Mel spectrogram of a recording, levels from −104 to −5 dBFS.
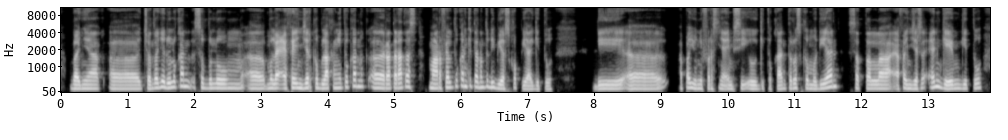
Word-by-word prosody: banyak, 150 0 +2 0.2
eee, 145 0 0
contohnya 180 +9 +1
dulu, 205 +3 +2
kan, 235 -4 0
sebelum, 170 -2 -1
eee, 155 0 0
mulai 170 -2 +4
Avengers 180 +2 +3
ke - - -3
belakang 165 +1 +2
itu, 195 +3 -2
kan, 235 +1 0
eee, 180 -5 +2
rata-rata 175 +5 +4
s - - -16 0.2
Marvel 170 +2 +3
itu, 240 - -3
kan, 250 - +2
kita 230 -3 -1
nonton 205 +2 -1
di 200 -5 -1
bioskop, 155 +4 -1
ya, 135 - +2
gitu. 130 -1 -6 0.6
Di, 150 +1 0
eee, 145 +1 0 0.3
apa - - -3
universe-nya 155 -2 -2
MCU 145 +1 -2
gitu, 150 +1 -10
kan. 140 +1 0
Terus 175 +2 0
kemudian 165 +8 +1 0.2
setelah 155 -1 +1
Avengers 155 -2 -1
Endgame 160 -7 +2
gitu, 160 +3 -4
165 Hz, 165 wpm, -23 LUFS, 150-185 Hz, 0.6 s, mulai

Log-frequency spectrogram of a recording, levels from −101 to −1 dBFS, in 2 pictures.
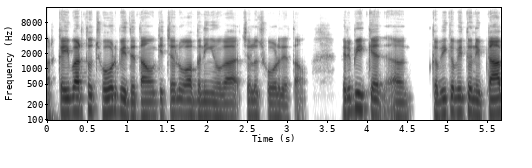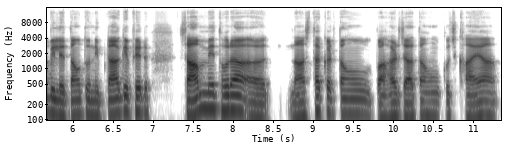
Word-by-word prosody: और 110 - -10
कई 130 0 +4
बार 140 0 +7
तो 150 - -1
छोड़ 140 0 +1
भी 135 -3 +1
देता 115 -1 -1
हूँ 115 0 -1
कि 120 - -6
चलो, 125 +1 -4
अब 120 -1 -3
नहीं 115 -1 -4
होगा 105 0 0
चलो 120 0 -6
छोड़ 105 -1 -6
देता 95 -3 -8
हूँ। - - -15 0.4
फिर 130 +1 -2
भी 165 +3 +3
के - - +4
अ, 115 -2 -3 0.4
कभी-कभी 130 +4 -2
तो 135 +1 -2
निपटा 125 +2 +6
भी 135 - +3
लेता 115 -1 +1
हूँ 120 0 -3
तो 125 - -4
निपटा 120 +2 +2
के 145 +2 0
फिर 140 -1 0 0.4
शाम 125 +5 +8
में 165 -1 0
थोड़ा 155 -1 +4
अ, 105 -2 0 0.3
नाश्ता 110 +6 0
करता 130 -1 -2
हूँ, 125 -3 -6
बाहर 105 +2 0
जाता 105 +2 0
हूँ। 115 0 -7
कुछ 115 -2 -12
खाया, 110 +3 0
120 Hz, 225 wpm, -24 LUFS, 110-130 Hz, 0.4 s, शाम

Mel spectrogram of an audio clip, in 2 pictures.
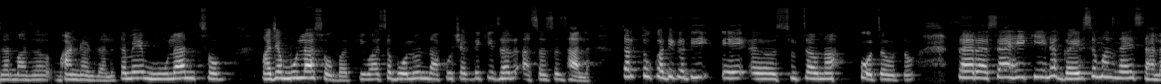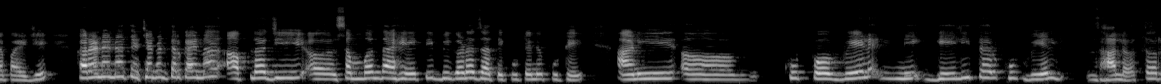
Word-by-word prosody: जर 225 0 -3
माझं 215 0 -4 0.2
भांडण 220 -3 0
झालं 185 -1 -7
तर 265 - 0
मी 285 +2 +1
मुलांसोबत 270 0 +2 0.4
माझ्या 250 +4 +3
मुलांसोबत 285 -9 +5
किंवा 240 0 -2
असं 240 +4 -4
बोलून 260 +2 +3
दाखवू 245 +1 -3
शकते, 260 0 -5
की 280 +2 -10
जर 275 +2 0
असं-असं 225 +2 -5
झालं. 180 -6 +1 0.4
तर 355 - +2
तो 375 - +1
कधी-कधी 325 -1 0 0.2
ते 285 0 +2
अ, 260 -3 +1
सुचवना 260 +1 0 0.3
पोहचवतो. 220 -2 -1 0.5
तर 310 -1 +6
असं 295 +3 -1
आहे 325 0 +3
की 345 -1 0
ना 385 - +2
गैरसमज 305 +7 +3
नाहीच 290 0 0
झाला 235 -3 -1
पाहिजे. 210 +3 -3 0.3
कारण 315 +3 +8
आहे 350 - +1
ना 355 +1 +1
त्याच्यानंतर 325 -1 -2
काय 315 0 +2
ना 340 +4 -1 0.2
आपलं 290 +3 +2
जी 295 +1 -1
अ, 245 -1 0
संबंध 280 +1 +1
आहे 265 -3 +4
ती 295 - -5
बिघडत 275 +2 +2
जाते 250 -4 +1
कुठे 230 +1 -4
ना 240 +1 -2
कुठे 210 -2 -6 0.5
आणि 265 +3 +1
अ, 240 - -2 1.0
खूप 290 -1 -4 0.3
वेळ 285 +5 +2 0.7
गेली 260 +4 0
तर 305 -2 -1
खूप 285 -4 -7
वेळ 245 +5 +2 0.4
झालं 205 -1 0
तर 265 -2 -2
265 Hz, 160 wpm, -22 LUFS, 240-295 Hz, 1.0 s, कारण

